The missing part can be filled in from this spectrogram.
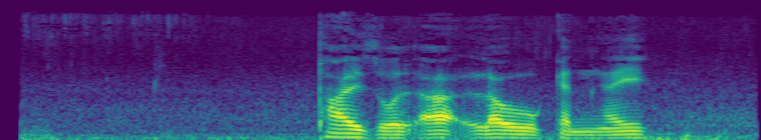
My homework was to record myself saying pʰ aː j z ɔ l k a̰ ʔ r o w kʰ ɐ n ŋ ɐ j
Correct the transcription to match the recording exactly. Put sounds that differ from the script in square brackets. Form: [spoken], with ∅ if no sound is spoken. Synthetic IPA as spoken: pʰ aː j z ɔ l [ʔ] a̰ ʔ [l] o w [k] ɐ n ŋ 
